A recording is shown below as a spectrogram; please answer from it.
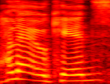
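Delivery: put-on English accent. Recapping a competition episode, voicing a judge: Isaac Mizrahi, English accent. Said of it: "I don't know why I did an English accent for him".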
